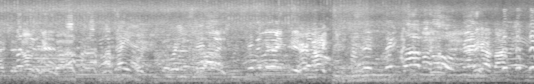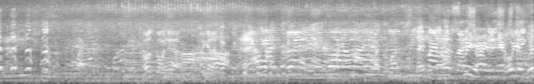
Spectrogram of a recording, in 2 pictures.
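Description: A middle-aged man talks and laughs loudly close by.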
